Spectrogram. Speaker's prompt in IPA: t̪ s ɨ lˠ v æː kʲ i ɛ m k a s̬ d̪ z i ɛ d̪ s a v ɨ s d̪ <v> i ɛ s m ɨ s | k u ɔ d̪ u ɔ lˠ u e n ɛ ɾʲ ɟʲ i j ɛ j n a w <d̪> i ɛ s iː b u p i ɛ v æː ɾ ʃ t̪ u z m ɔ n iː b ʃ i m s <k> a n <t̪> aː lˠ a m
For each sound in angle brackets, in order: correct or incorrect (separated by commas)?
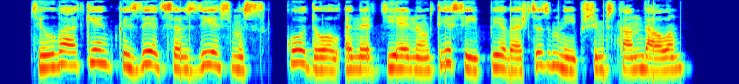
incorrect, incorrect, correct, incorrect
